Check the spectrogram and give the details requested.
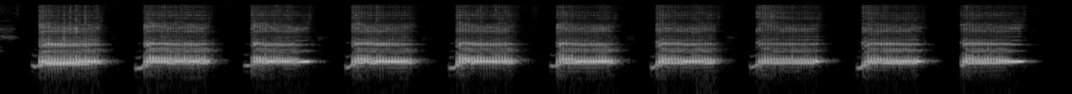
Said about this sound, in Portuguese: Dez vezes o som vibrante de lábios. Posso fazer mais dez vezes, tá bem?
